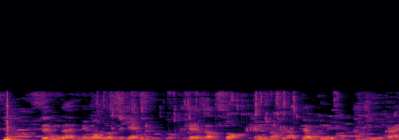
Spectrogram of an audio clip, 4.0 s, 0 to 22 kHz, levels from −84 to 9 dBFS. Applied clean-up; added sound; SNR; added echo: classical method WPE with log-MMSE.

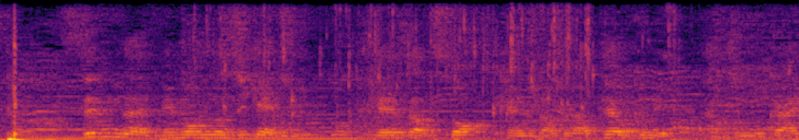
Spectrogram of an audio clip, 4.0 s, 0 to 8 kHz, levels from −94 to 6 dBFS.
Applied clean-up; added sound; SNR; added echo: none; Sink (filling or washing); -3 dB; reverberation time 0.4 s.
